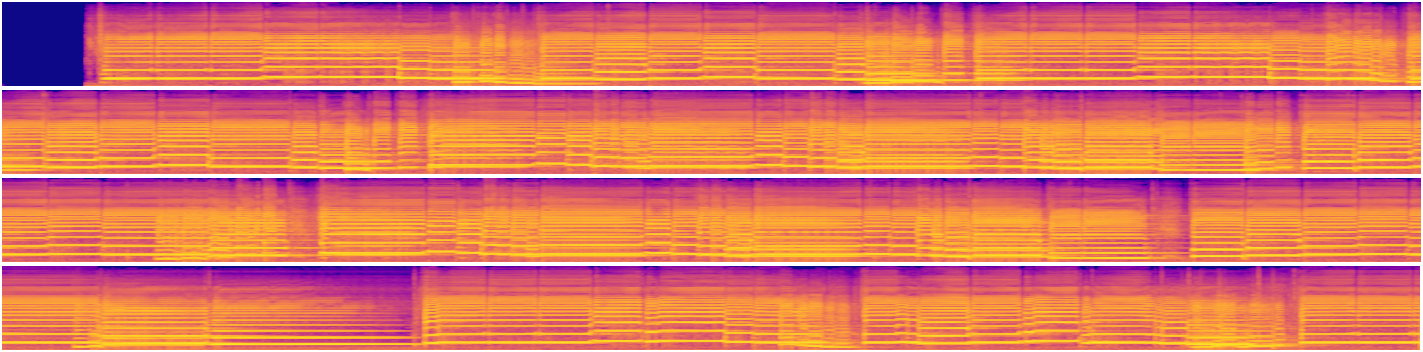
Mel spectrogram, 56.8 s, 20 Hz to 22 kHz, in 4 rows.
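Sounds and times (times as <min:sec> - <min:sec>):
street jazz music: 0:00.9 - 0:56.7.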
